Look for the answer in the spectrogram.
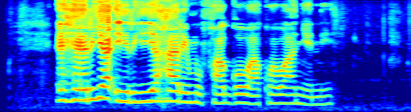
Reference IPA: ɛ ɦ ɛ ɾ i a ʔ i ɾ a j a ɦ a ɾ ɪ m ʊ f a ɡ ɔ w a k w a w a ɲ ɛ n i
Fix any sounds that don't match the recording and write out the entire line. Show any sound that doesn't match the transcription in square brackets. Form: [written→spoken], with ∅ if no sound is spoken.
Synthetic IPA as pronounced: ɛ ɦ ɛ ɾ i a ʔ i ɾ [a→i] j a ɦ a ɾ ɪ m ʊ f a ɡ ɔ w a k w a w a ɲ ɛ n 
